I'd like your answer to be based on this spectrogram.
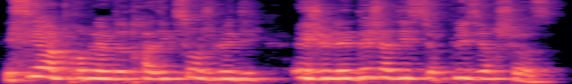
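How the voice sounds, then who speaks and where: Hosting a live debate stream, a man with a high, mellow, soft-edged voice argues his case fast, posing rhetorical questions and answering them himself. Arabic is his first language, and the room rings with echo.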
